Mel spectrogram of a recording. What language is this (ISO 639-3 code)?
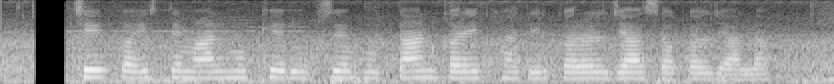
bho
